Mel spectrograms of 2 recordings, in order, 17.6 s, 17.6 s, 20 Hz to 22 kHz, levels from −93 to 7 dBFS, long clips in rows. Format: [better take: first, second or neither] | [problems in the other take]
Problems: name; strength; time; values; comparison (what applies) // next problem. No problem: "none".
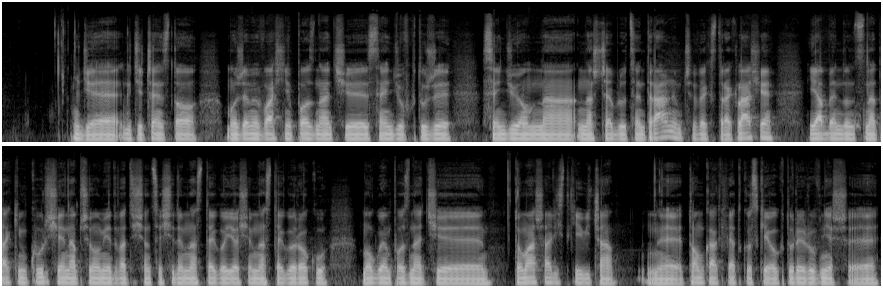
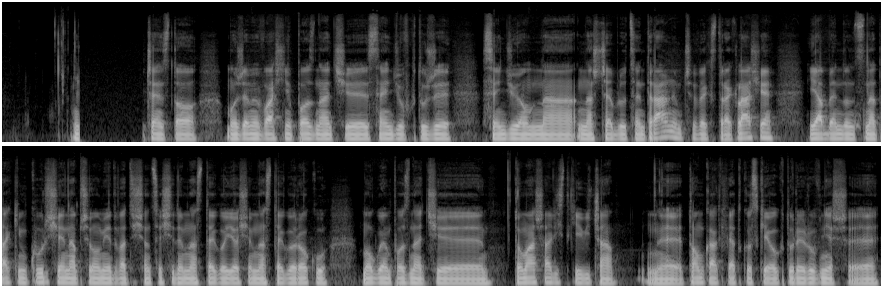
first | audio cutting out; at 1 s for 0.5 s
